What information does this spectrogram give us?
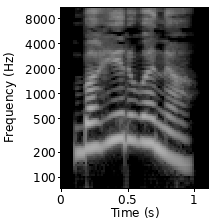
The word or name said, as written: ಬಹಿರ್ವನ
